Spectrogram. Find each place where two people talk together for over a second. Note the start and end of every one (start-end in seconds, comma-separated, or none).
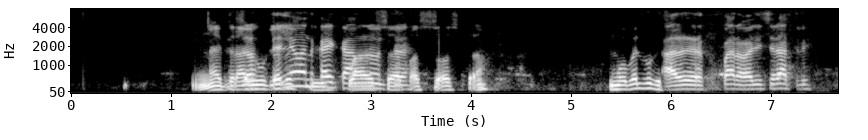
1.6-3.4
